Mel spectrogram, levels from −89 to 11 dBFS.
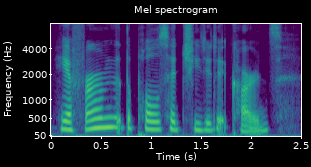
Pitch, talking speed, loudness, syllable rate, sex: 215 Hz, 215 wpm, -19 LUFS, 5.8 syllables/s, female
